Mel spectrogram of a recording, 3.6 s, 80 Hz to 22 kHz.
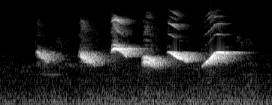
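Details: A young green-winged saltator from 2019 gives a quick run of six rich whistled notes, each sliding down or up in pitch, rising toward a brighter final upslurred note.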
